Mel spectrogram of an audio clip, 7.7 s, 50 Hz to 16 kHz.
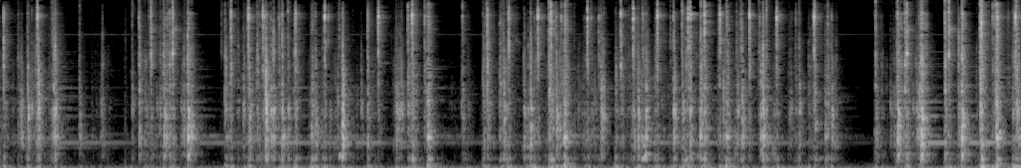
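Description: Rapid key taps on a typewriter-style backlit mechanical keyboard with round brown plastic keycaps on a dark frame, typed with fingertips and long coffin nails. Bursts of quick, bright plastic clicks come with very short decay and little low end. Two brief pauses break the typing, near the 1-second mark and again past 6 seconds.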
